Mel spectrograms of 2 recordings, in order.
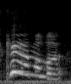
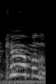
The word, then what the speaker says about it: Kamala: So I meant, you know, whenever, you know, Trump got in and started calling her Kamala, it's Kamala. It's Kamala.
